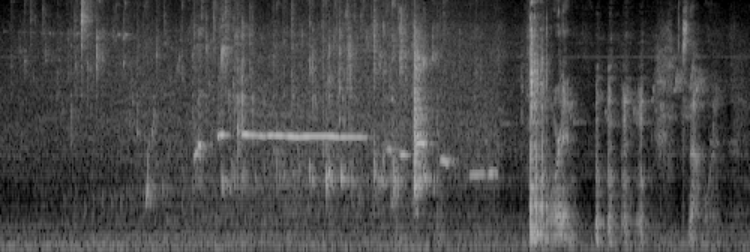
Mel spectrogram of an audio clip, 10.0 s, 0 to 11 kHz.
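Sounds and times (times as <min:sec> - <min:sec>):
liquid pouring into a mug: 0:00.0 - 0:05.8
thin ringing tone of filling mug: 0:00.3 - 0:06.1.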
